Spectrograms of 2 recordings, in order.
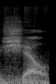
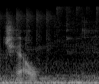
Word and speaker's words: Chell: I just want to say Shell because of, it's how you would pronounce the name Michelle, spelled the same, but I've been picked up many a time for saying Shell, I need to say Chell.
